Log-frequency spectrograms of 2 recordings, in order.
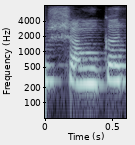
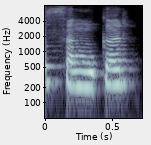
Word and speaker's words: शंकर: की जो बोलियां हैं, उन बोलियों में श शक्कर का जो श है, उनका लगभग अभाव मिलता है। जब वो आते हैं तो शंकर को संकर इस तरीके का उच्चारण करते हैं।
